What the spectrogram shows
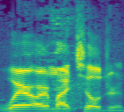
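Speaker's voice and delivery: mock flat, deadpan, unbothered monotone delivery. Retelling what a mother asked about her children, imitating her flat monotone. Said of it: "straight monotone. Like it was nothing".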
